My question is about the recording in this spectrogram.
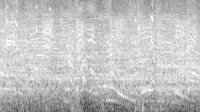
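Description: A basketball dribbled on a hardwood court, with sneakers squeaking as players cut and set screens, over the steady noise of a large arena crowd.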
